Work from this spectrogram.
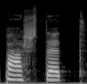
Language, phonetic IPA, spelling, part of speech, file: Polish, [ˈpaʃtɛt], pasztet, noun, Pl-pasztet.ogg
